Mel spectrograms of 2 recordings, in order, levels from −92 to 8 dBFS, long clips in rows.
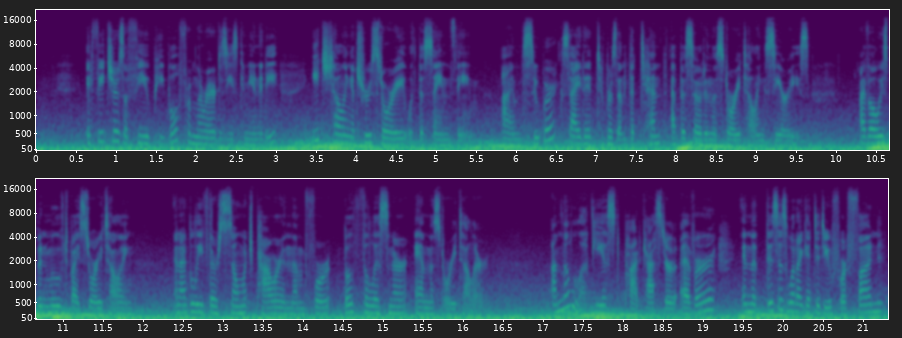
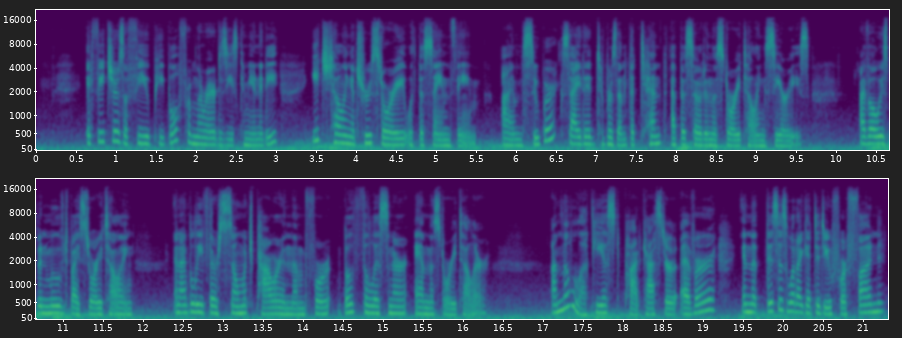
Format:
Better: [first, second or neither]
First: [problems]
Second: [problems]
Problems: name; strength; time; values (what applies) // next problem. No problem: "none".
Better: second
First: low rumble; loud; throughout; 5 dB below the speech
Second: low rumble; faint; throughout; 25 dB below the speech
